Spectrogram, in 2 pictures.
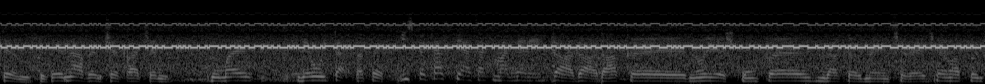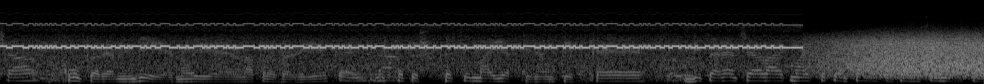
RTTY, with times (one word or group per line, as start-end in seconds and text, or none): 0.0-0.2 …
0.4-1.4 11632
1.6-2.5 41382
2.7-3.7 60345
3.9-4.9 14147
5.0-6.0 71812
6.2-7.2 19497
7.3-8.3 02597
8.5-9.5 79000
9.6-10.6 55468
10.8-11.8 83291
12.1-13.1 54851
13.3-14.3 89621
14.4-15.4 66450
15.6-16.6 85268
16.7-17.7 80021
